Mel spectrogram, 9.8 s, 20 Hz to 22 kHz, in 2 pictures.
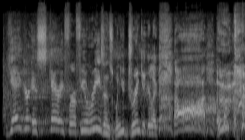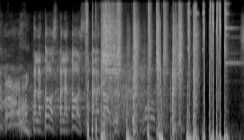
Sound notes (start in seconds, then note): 3.6 groans and coughs; 5.7 speaking in foreign language; 6.6 energetic instrumental music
